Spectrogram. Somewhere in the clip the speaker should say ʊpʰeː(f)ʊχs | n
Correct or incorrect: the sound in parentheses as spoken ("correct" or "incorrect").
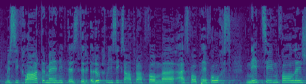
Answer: correct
